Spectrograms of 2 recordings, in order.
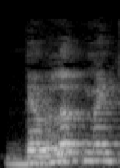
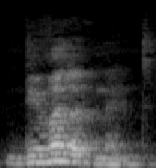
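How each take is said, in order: First: First डेवलपमेंट as "DEV-lup-ment"; wrong pronunciation. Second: डेवलपमेंट as "di-VEL-up-munt", stress on VEL; correct stress. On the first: Teacher showing what to avoid, wrong pronunciation. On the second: Teacher giving the replacement, correct pronunciation. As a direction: say di-VEL-up-munt with weak ending. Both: Shown as a demonstration. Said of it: "के बजाय डेवलपमेंट".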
